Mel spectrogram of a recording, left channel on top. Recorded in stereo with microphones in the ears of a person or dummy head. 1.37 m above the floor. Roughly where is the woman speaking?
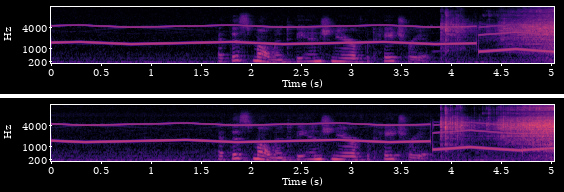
Left.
